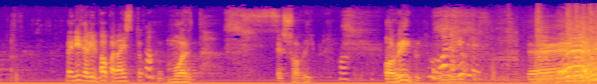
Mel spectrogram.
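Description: Several men talk excitedly over one another.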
